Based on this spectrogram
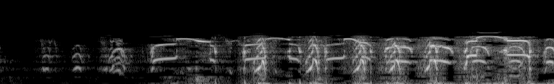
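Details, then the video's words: Seagull chicks at 13 days old, two left, give loud repeated whistled peeps, a few soft notes building into a rapid series of rising-falling squealing calls about two or three per second. "seagull chicks, day 13 update"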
